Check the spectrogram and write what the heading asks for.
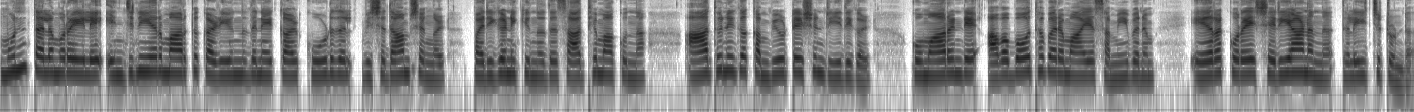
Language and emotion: Malayalam, neutral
